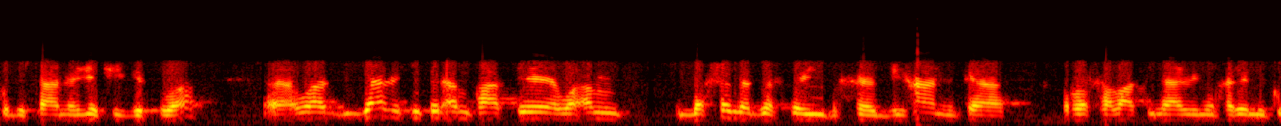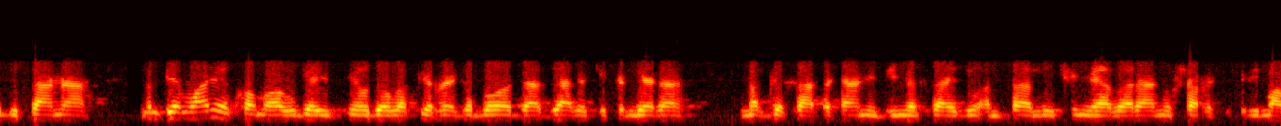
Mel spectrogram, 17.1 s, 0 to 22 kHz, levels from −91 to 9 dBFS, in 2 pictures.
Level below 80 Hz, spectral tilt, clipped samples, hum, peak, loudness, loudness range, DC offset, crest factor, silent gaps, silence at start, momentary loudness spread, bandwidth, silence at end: -82 dBFS; -8 dB/octave; under 0.1%; none; -10 dBFS; -28 LUFS; 2 LU; under 0.1%; 16 dB; none; 0 s; 6 LU; 3.7 kHz; 0 s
